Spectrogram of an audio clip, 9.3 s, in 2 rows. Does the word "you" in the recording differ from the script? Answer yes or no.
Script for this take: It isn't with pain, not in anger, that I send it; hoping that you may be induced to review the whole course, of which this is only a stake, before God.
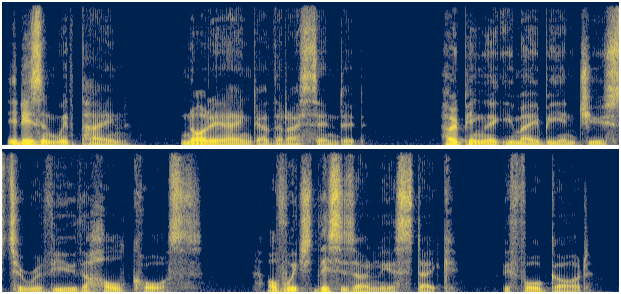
no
